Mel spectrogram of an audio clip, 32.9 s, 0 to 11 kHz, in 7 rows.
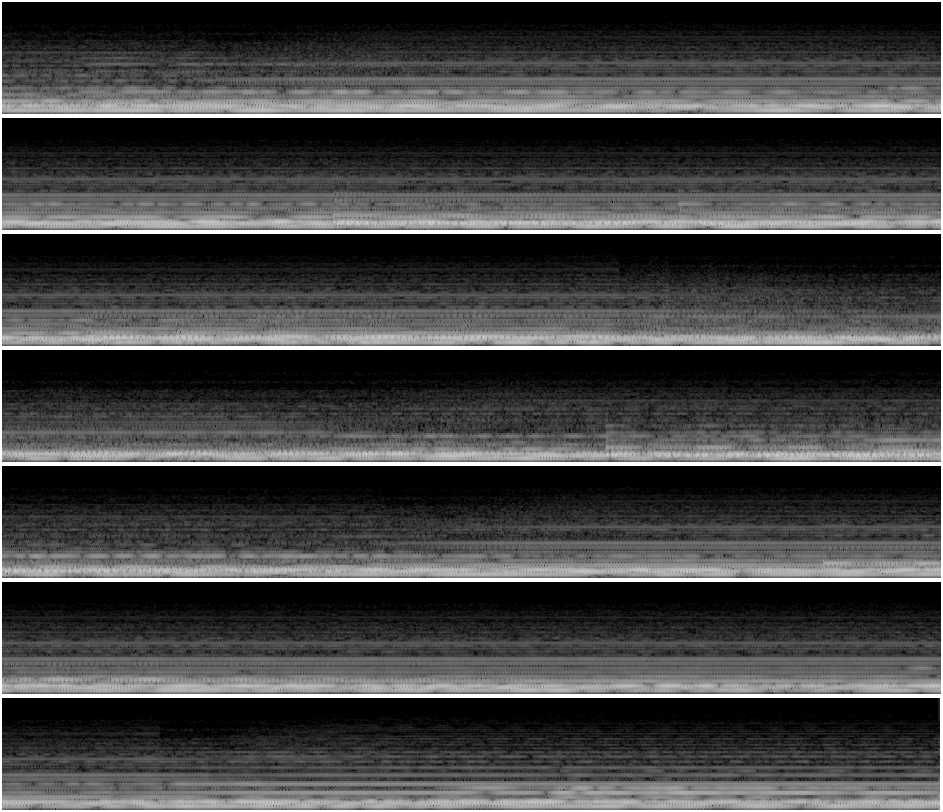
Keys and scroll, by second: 4.2 ctrl+s, 5.4 space, 11.6 ctrl+-, 12.0 ctrl+=, 12.0 ctrl+-, 12.2 ctrl+=, 12.7 space.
